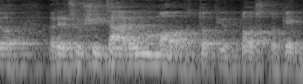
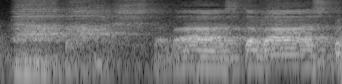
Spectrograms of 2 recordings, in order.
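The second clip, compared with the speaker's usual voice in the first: exasperated outburst; 6 semitones lower, slower than usual. Acted. Furious outburst against his tormentors.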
